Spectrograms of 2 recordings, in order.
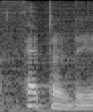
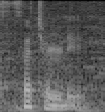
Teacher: It's ta sound here, not the cha.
